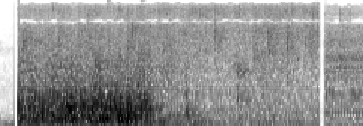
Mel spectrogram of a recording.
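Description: Water splashing and gushing, loudest in the first second, then settling to a steady pour as water runs into a plastic tub holding a live carp.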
